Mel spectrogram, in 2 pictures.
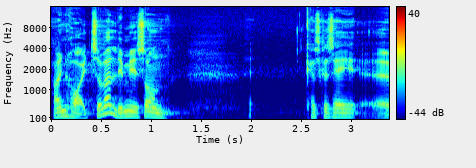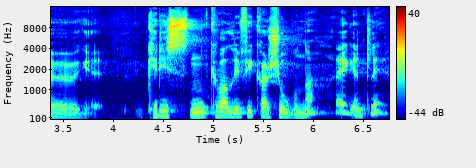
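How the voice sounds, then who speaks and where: A man preaching a sermon in a church service, asking rhetorical questions and swinging between raised calls and quiet, low passages. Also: animated, creaky. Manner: emphatic, asks rhetorical questions and answers them.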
